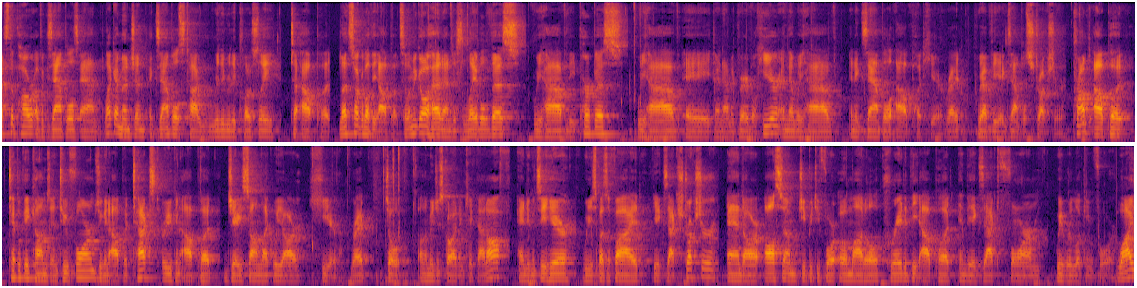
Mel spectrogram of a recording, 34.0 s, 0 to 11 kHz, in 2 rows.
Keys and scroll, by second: 6.5 shift+Down, 7.1 ctrl+c, 9.8 ctrl+c, 12.2 ctrl+c, 23.0 super+Return.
